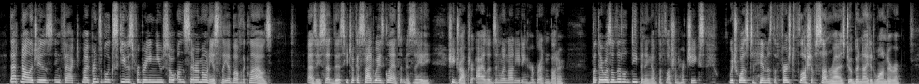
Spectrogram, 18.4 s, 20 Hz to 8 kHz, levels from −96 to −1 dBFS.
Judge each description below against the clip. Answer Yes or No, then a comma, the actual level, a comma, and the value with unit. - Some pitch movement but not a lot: No, wide, 6.8 semitones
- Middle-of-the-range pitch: Yes, medium, 175 Hz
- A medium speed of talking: No, fast, 215 wpm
